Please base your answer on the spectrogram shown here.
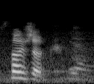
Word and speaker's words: sujuk: We call it sujuk. It's very How do you pronounce it again? Sujuk. Sojuk.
